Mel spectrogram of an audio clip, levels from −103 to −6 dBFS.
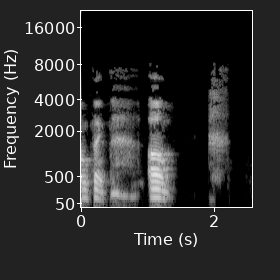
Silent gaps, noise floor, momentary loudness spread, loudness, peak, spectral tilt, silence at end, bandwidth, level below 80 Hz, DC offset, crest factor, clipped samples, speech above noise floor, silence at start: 1.70-1.89 s; -53 dBFS; 21 LU; -26 LUFS; -6 dBFS; -3.5 dB/octave; 0.45 s; 8 kHz; -70 dBFS; under 0.1%; 24 dB; under 0.1%; 27 dB; 0 s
